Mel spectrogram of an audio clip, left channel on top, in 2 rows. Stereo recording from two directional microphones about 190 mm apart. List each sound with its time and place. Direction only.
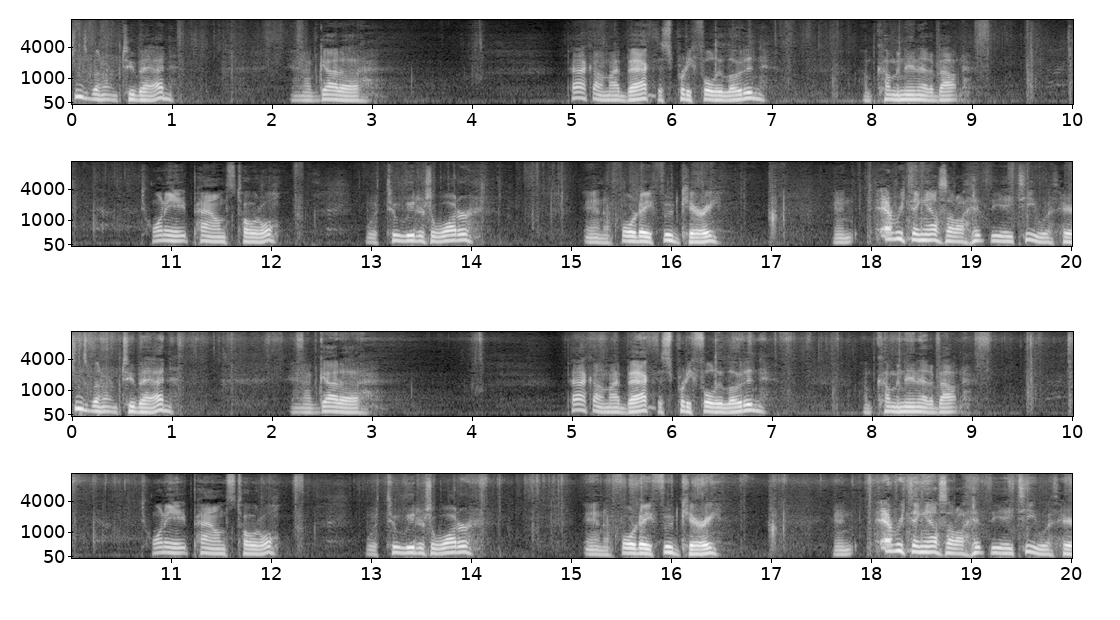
0.0 s speech: 40° right (ahead or behind)
2.1 s speech: 20° right (ahead or behind)
4.9 s speech: 20° right (ahead or behind)
10.0 s a sound: 35° right (ahead or behind)
10.7 s speech: centre (ahead or behind); by 16.6 s 20° right (ahead or behind)
16.9 s walk: 5° right (ahead or behind)
17.9 s speech: 25° right (ahead or behind)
